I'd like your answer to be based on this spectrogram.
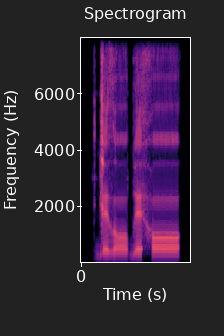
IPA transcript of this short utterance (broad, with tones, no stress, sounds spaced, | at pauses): ɡ ɛ˨ ð ɔː˨ b ɛ˨ h ɔː˧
